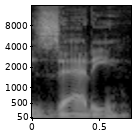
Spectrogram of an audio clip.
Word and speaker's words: Zaddy: I actually had a girl one day and she was like, hey, Zaddy. And I assume that's how you pronounce it. It's daddy with a Z.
